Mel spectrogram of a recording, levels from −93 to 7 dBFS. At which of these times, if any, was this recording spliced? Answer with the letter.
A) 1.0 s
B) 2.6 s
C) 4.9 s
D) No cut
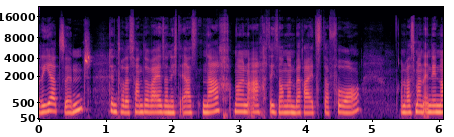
A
